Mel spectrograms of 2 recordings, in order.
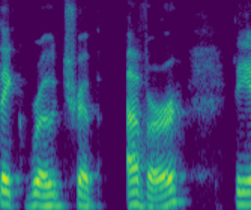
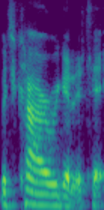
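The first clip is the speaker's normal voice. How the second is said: put-on Boston-accented speech. Retelling a film scene, quoting Jeremy Renner's character's reply, Jeremy Renner's Boston accent. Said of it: "with his Boston accent".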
